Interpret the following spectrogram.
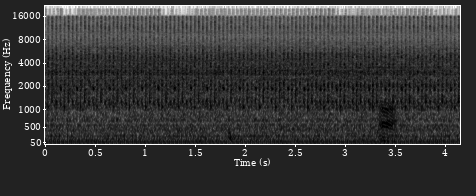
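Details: Citroën C4 2.0 engine noise at idle; suspected low oil pressure, oil pump or lifters; quick light ticking about two per second over idle.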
